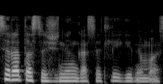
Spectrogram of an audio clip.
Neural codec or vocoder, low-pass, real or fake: none; 9.9 kHz; real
